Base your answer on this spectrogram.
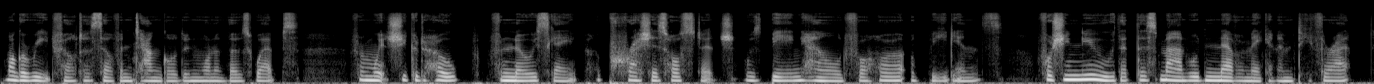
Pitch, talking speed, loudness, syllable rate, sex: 175 Hz, 165 wpm, -18 LUFS, 4.6 syllables/s, female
